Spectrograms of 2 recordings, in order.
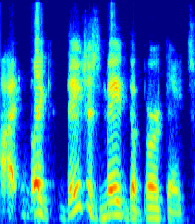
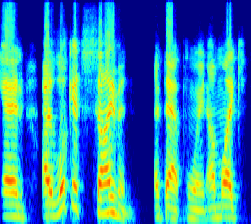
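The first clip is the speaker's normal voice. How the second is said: usual speaking voice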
